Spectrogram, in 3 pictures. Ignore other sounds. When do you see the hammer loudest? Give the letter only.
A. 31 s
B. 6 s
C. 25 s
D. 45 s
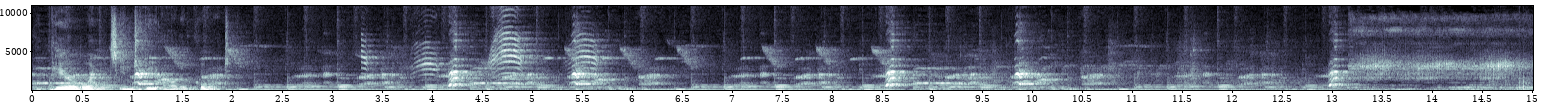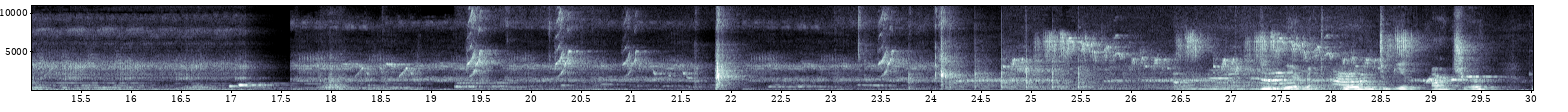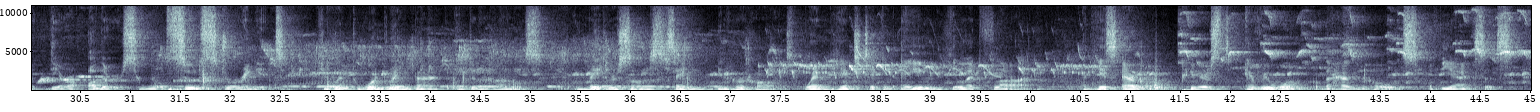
C.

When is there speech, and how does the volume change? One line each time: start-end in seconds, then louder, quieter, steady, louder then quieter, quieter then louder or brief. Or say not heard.
0.0-2.1 brief
27.1-44.9 steady.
